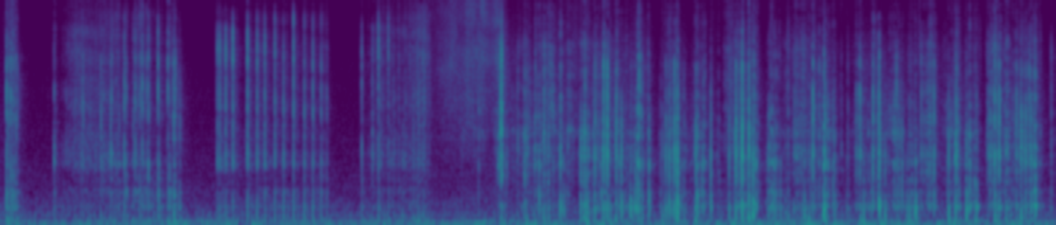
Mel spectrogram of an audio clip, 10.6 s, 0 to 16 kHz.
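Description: Long acrylic nails tap and scratch a tall, hollow, white plastic talcum powder bottle with a blue cap. Rapid, bright, clicky taps blend into dry scratching bursts, with a faint hollow tone around 1.1 kHz. Brief pauses fall near the start, at about 2 seconds and at about 3.5 seconds, before a denser run of taps carries on to the end.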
